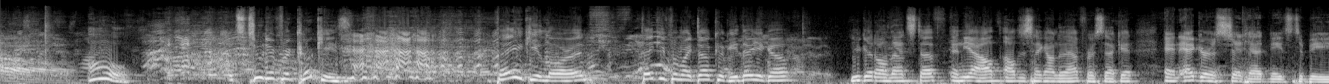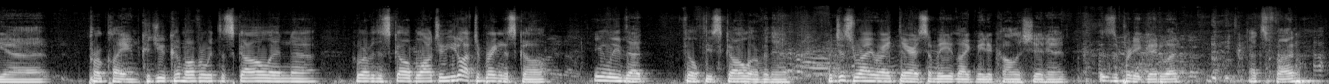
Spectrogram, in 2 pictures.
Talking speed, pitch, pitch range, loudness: 210 wpm, 150 Hz, 130-170 Hz, -11 LUFS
